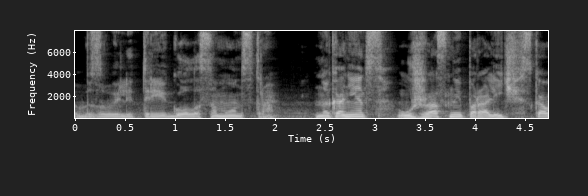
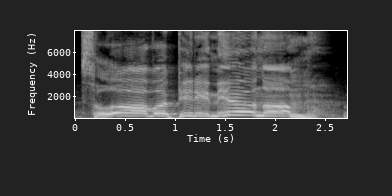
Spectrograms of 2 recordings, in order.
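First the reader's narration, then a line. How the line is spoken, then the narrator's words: Monster's roar. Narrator (Russian): взревело чудовище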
